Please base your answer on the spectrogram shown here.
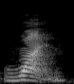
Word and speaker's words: one: our next word is one i hear the wha sound at the beginning of this word but i don't see a w as i would expect this is a tricky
